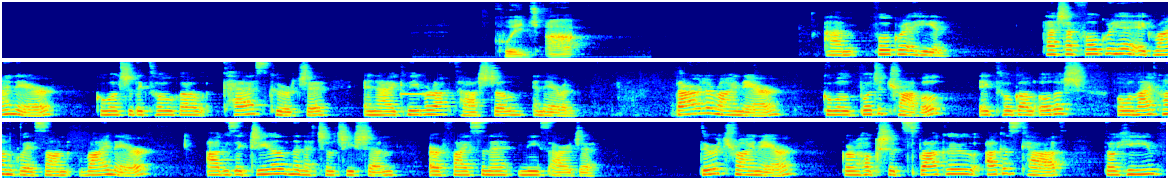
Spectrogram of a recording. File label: irish northern dialect sample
